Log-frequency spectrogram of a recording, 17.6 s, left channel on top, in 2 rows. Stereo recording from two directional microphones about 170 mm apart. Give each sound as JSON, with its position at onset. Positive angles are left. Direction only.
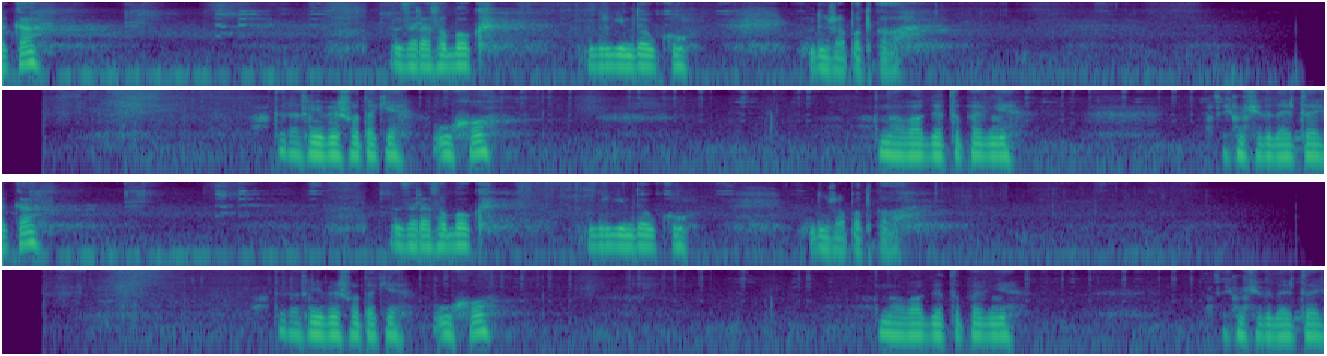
{"t": 0.0, "sound": "speech", "side_deg": -5}
{"t": 2.6, "sound": "speech", "side_deg": -15}
{"t": 4.4, "sound": "speech", "side_deg": 5}
{"t": 9.6, "sound": "a sound", "side_deg": -25}
{"t": 10.5, "sound": "speech", "side_deg": 0}
{"t": 14.6, "sound": "speech", "side_deg": 0}
{"t": 16.8, "sound": "speech", "side_deg": -5}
